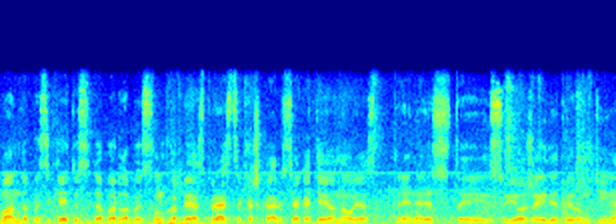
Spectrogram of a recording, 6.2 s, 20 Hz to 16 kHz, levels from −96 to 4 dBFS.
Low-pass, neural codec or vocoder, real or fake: 10.8 kHz; none; real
